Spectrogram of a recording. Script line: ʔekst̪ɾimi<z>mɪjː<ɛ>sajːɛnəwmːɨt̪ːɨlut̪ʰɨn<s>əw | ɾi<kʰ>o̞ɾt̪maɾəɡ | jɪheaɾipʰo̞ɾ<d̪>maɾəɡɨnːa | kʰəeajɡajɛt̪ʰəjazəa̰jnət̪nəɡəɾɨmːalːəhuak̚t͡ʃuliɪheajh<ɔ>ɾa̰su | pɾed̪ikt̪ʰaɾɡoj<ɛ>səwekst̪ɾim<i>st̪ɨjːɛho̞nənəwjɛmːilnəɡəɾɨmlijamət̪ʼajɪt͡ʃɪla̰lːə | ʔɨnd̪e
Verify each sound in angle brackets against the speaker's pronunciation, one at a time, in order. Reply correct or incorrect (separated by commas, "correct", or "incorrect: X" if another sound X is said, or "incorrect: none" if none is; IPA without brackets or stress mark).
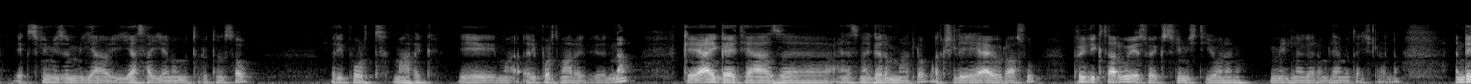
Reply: correct, incorrect: a, correct, incorrect: pʰ, incorrect: t̪, incorrect: u, correct, correct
